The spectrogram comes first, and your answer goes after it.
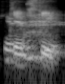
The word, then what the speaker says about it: Kevsky: Kevsky, 3 syllables.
